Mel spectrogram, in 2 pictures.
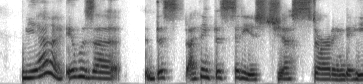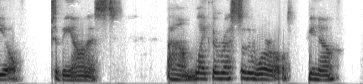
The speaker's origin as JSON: {"language": "English", "town": "Charlotte", "region": "North Carolina", "country": "United States", "tie": "born or raised there", "said": "Well, I grew up in Charlotte, and I went to the Milestone Club probably for the first time when I was like 15 or 16."}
